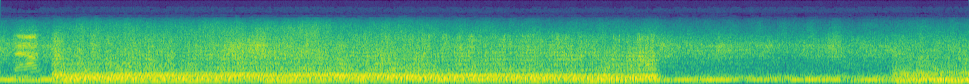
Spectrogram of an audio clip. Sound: aircraft rumbles

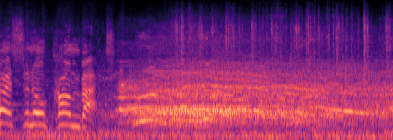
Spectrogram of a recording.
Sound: shouts of encouragement

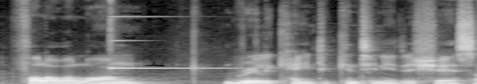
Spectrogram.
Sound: ding

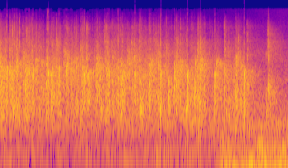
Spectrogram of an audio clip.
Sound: group applauds

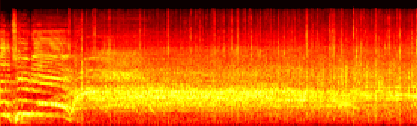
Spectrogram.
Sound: crowd cheers and applauds

